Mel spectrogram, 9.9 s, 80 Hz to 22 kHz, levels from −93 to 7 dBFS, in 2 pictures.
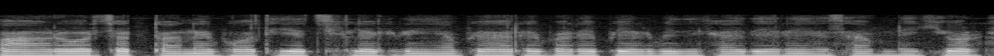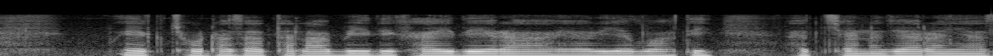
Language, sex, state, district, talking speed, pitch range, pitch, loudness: Hindi, male, Chhattisgarh, Kabirdham, 225 wpm, 135-140 Hz, 135 Hz, -16 LUFS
